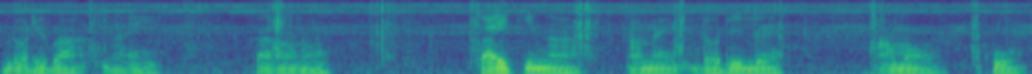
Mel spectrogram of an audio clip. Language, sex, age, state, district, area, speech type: Odia, male, 18-30, Odisha, Nabarangpur, urban, spontaneous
